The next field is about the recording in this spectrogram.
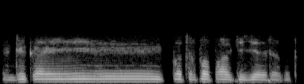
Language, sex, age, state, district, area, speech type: Kannada, male, 45-60, Karnataka, Bagalkot, rural, conversation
